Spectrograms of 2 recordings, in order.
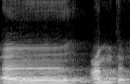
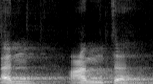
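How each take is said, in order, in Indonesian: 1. Bunyi n terdengar kabur, bukan jelas. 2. Bunyi n diucapkan dengan jelas dan tegas. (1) "Tidak an'amta" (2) "tapi jelas an'amta"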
